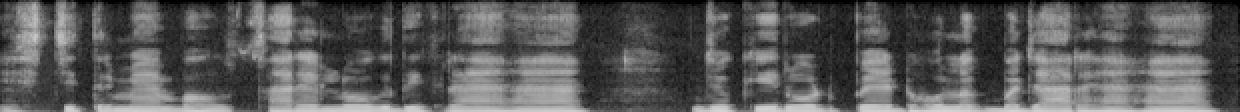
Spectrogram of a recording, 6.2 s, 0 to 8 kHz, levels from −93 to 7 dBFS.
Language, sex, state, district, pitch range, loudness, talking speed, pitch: Hindi, male, Jharkhand, Palamu, 125-130 Hz, -17 LUFS, 155 wpm, 125 Hz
